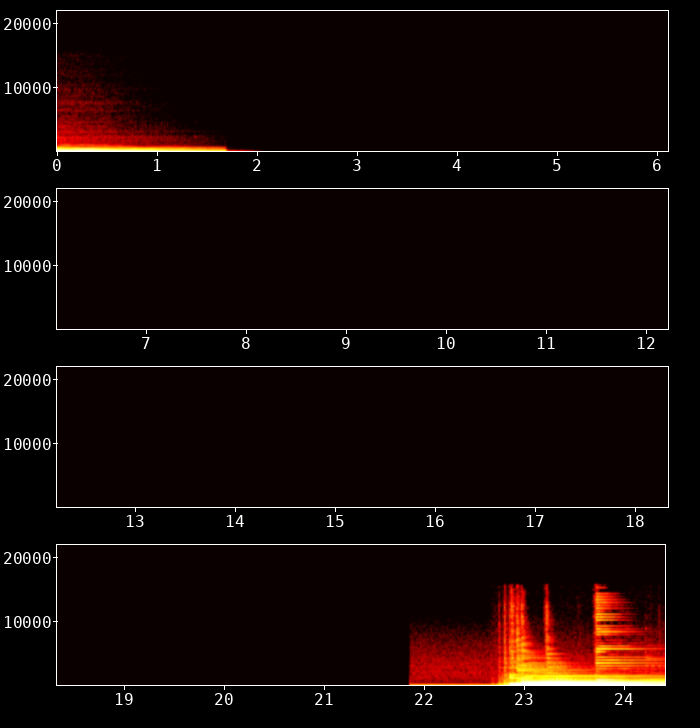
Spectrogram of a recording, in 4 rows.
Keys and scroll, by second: 3.8 Escape, 4.0 Escape, 4.1 Escape, 5.4 b, 6.0 space, 6.4 b, 6.7 Escape, 7.8 b, 8.1 Escape, 8.3 Escape, 8.5 Escape, 9.9 b, 12.9 Escape, 13.1 Escape, 13.2 Escape, 24.0 Escape.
